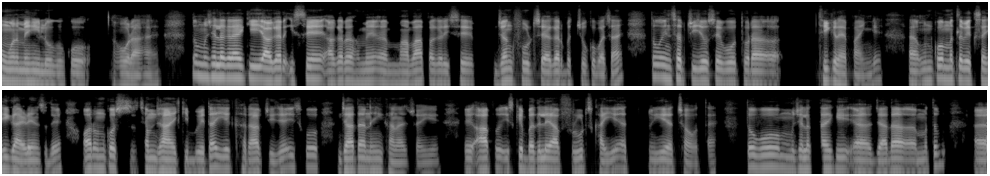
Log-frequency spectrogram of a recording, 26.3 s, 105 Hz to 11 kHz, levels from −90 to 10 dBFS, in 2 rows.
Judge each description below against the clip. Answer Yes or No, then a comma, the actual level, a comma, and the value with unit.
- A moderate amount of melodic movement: Yes, average, 3.1 semitones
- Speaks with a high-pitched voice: No, low, 125 Hz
